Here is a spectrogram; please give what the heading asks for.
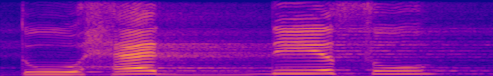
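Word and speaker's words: تُحَدِّثُ: Tuhaddi, tuhaddisu. Nah, ini sa ujung lidah ketemu ujung gigi. Jadi ujung giginya, ujung lidahnya gigit sedikit ya. Tuhaddisu akhbaraha.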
